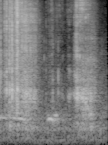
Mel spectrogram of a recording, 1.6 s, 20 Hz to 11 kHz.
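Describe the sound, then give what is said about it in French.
Someone crunching on a biscuit: two bursts of crisp, crackly bites, the first from the start to about half a second, the second around 1.2 seconds, with quieter chewing between. No voices. “C'est bien quelqu'un qui mange un biscuit.”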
